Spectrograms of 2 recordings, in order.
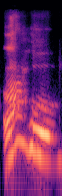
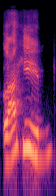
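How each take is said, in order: First: The vowel after the h is u. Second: The vowel after the h is i. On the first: The speaker calls it right. "Tapi bacanya apa?" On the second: The speaker calls it wrong. "Seharusnya bacanya lahim"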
